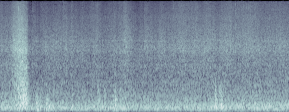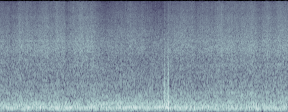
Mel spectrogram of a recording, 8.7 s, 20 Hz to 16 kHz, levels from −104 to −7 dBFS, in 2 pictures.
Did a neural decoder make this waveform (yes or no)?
no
